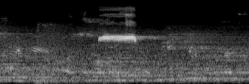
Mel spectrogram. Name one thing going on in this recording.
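A referee blows a sharp whistle blast.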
